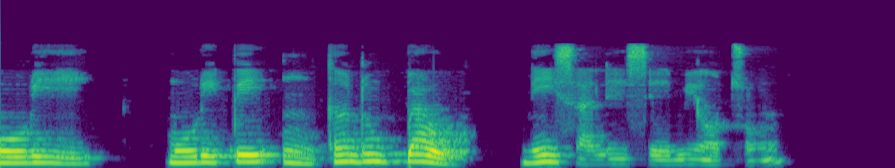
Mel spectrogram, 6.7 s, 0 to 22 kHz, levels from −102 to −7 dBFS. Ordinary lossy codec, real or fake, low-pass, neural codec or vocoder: none; real; 7.2 kHz; none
